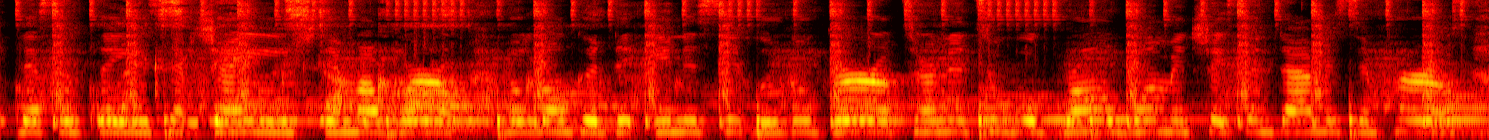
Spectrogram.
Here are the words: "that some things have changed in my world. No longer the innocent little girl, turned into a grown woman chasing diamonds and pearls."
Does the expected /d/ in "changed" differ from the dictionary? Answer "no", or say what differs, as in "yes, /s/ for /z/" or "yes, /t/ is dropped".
no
